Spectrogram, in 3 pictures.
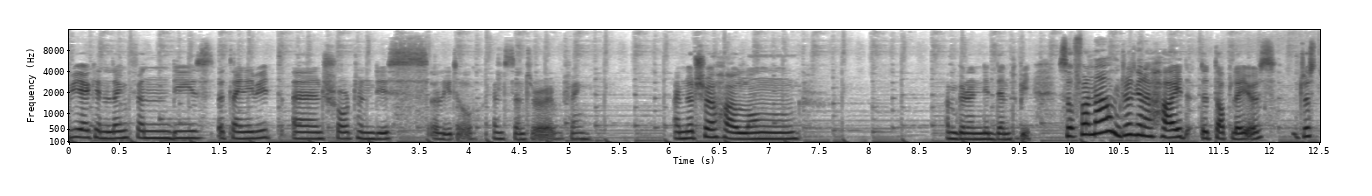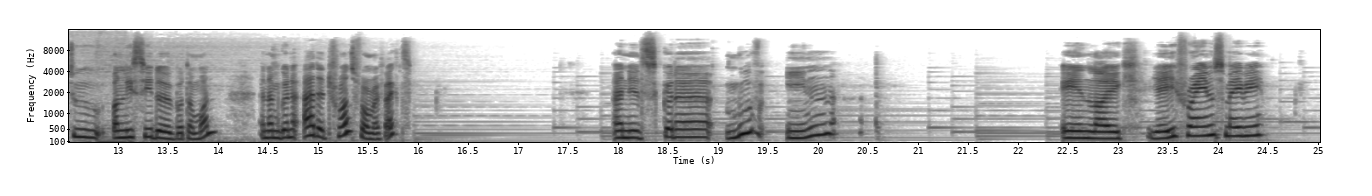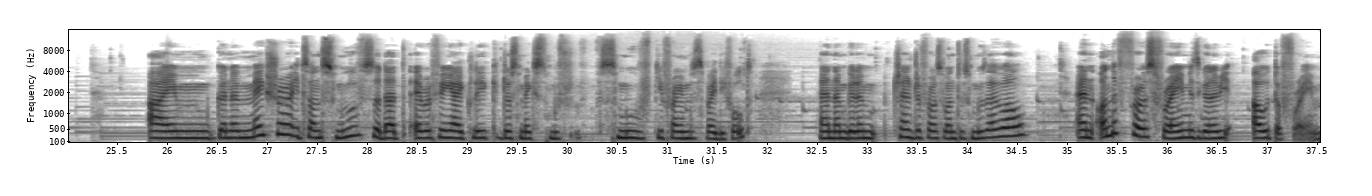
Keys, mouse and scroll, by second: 1.0 click, 2.7 click, 3.6-6.0 drag, 6.7-8.8 drag, 10.5 click, 11.2 click, 13.2 click, 14.1 click, 14.7 click, 15.8-16.6 drag, 17.2 click, 19.0 click, 21.6 click, 25.4 click, 29.4 click, 31.8 click, 32.4 click, 33.1 click, 33.8 click, 36.8-37.5 drag.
